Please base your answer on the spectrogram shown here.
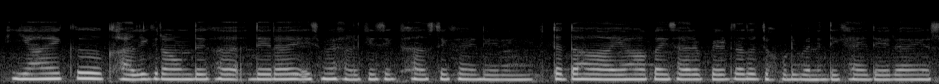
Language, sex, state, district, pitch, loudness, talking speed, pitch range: Hindi, female, Bihar, Saharsa, 235 Hz, -23 LUFS, 180 wpm, 230-245 Hz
